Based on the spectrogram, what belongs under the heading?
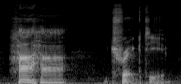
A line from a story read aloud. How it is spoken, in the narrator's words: laughs one more time, and just says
